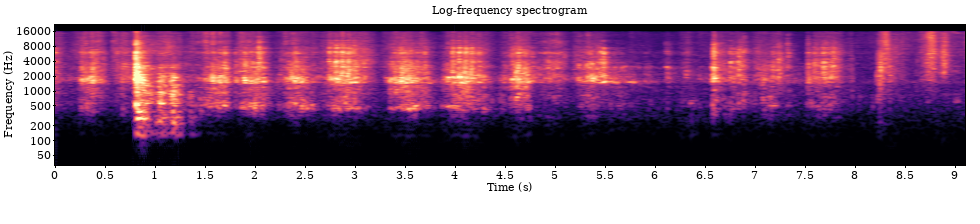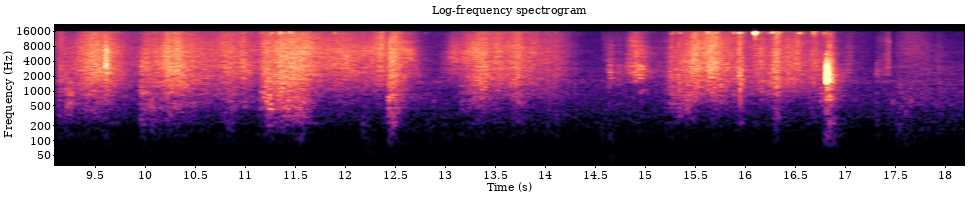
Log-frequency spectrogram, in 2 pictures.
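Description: A long-handled duster rubbing and scraping behind a wooden bed headboard, then cotton bedding rustling and swishing as the duvet is shaken out and smoothed over the bed. There is a sharp knock about a second in and another near the end.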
